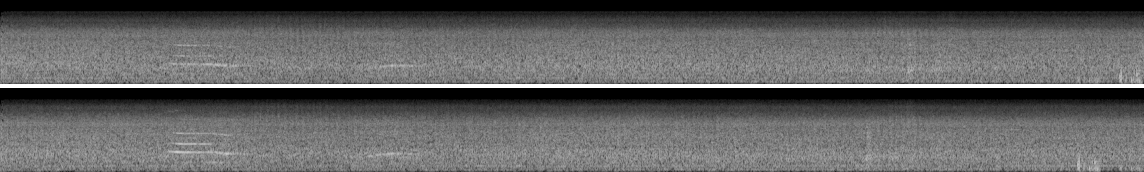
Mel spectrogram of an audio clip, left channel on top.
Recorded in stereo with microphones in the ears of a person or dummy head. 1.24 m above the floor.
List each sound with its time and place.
1.5 s a cat meowing: 55° right (ahead or behind), 3 m; by 4.6 s 15° right (ahead or behind), 5 m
